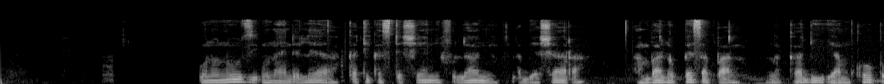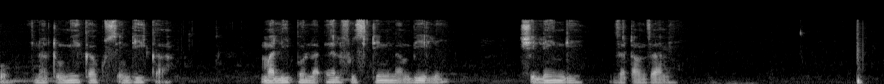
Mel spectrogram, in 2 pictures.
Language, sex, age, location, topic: Swahili, male, 18-24, Kisumu, finance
